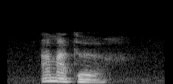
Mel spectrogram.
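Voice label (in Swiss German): "amateur", Alsatian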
